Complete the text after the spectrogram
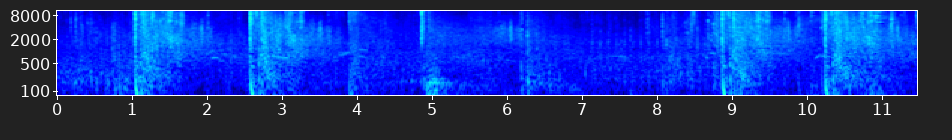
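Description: Gunshots crack from a rifle, one at a time.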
